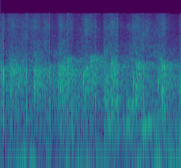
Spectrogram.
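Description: An audience claps steadily, a dense, sustained patter of many hands at a fairly loud, even level, with no one speaking over it.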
